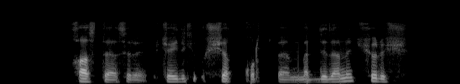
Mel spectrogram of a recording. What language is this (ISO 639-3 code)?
uig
